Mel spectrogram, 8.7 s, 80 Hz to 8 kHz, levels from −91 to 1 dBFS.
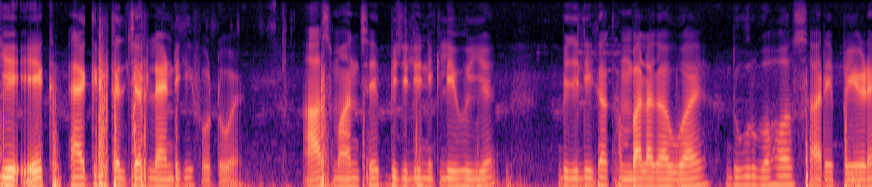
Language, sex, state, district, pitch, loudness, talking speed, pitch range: Hindi, male, Chandigarh, Chandigarh, 115 Hz, -18 LUFS, 160 wpm, 110-120 Hz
